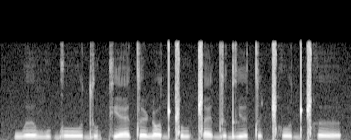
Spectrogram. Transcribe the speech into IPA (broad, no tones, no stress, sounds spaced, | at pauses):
w əː v u ɡ oː d u kʲ æ t ə ɳ ɔ d ǁ uː ǁ æ d ə d lʲ əː t ə ǁʰ o d ǁʰ əː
